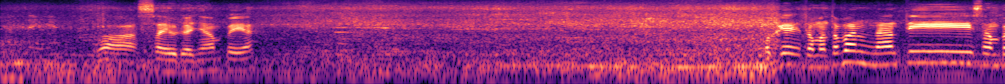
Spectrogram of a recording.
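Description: Motorbike engines drone past on a busy road.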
